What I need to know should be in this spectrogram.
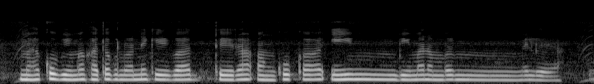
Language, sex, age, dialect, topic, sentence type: Hindi, female, 18-24, Awadhi Bundeli, banking, statement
